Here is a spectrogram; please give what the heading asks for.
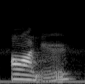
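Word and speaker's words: honour: an in the starting because our honor honest here we don't say the H it's not pronounced it's silent so an hour an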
